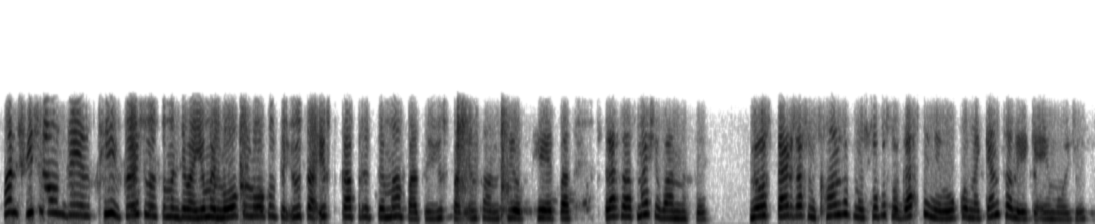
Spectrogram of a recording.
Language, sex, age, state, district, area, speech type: Kashmiri, other, 30-45, Jammu and Kashmir, Baramulla, urban, conversation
